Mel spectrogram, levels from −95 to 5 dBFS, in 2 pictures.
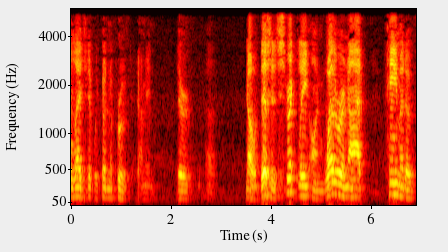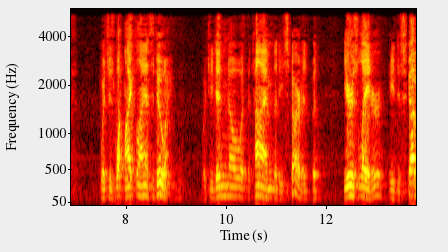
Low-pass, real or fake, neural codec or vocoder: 5.4 kHz; real; none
